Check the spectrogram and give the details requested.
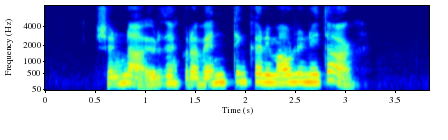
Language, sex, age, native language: Icelandic, female, 40-49, Icelandic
